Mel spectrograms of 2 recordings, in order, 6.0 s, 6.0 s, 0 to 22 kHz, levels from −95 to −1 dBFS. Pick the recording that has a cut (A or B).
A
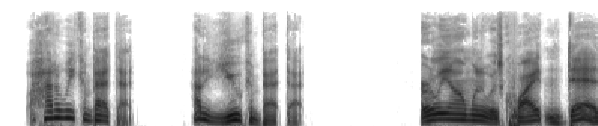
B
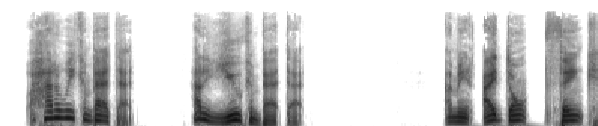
A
